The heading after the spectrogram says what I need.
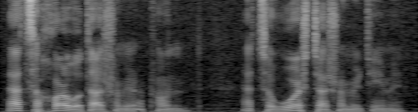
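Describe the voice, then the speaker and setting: A man's voice: fairly low pitch, fast talker, vocal fry, very noisy. A young man with a Croatian accent, bluntly coaching a player through a game replay with casual swearing. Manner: blunt and profane, frequent restarts. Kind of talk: replay analysis commentary.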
